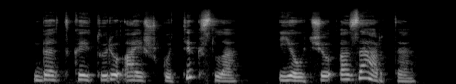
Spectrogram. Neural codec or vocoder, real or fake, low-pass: vocoder, 44.1 kHz, 128 mel bands every 512 samples, BigVGAN v2; fake; 14.4 kHz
